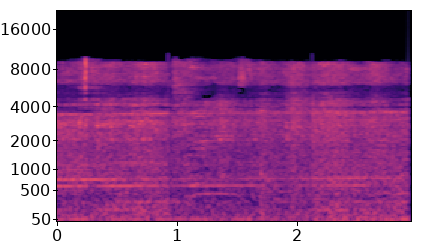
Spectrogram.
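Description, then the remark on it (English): A train rolls past, a steady, loud rumble and rattle that fills the whole stretch, with a faint metallic whine riding on top. No one speaks. “Does that mean an hour has passed? The train, what, every half hour?”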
